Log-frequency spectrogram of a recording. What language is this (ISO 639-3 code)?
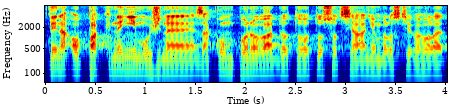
ces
